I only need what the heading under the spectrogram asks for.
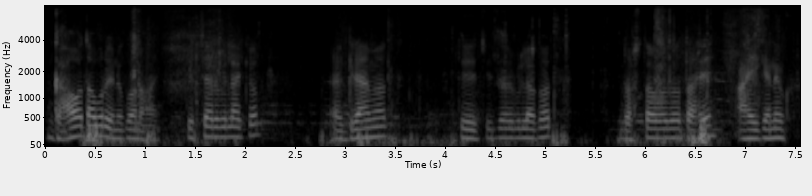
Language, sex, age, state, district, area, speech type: Assamese, male, 18-30, Assam, Barpeta, rural, spontaneous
